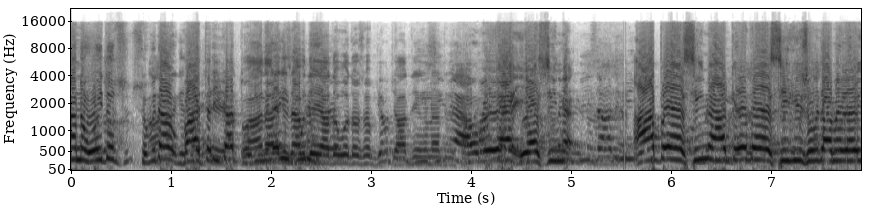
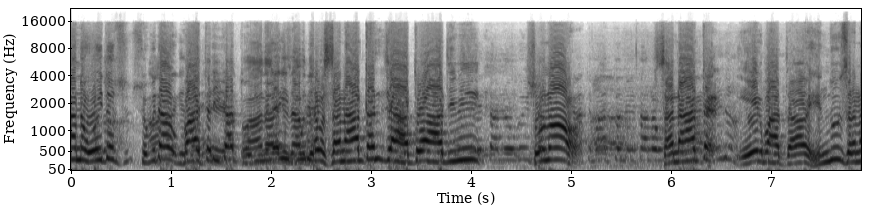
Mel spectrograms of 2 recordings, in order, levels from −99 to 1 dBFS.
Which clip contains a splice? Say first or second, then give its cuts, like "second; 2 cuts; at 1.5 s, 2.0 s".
second; 1 cut; at 2.4 s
